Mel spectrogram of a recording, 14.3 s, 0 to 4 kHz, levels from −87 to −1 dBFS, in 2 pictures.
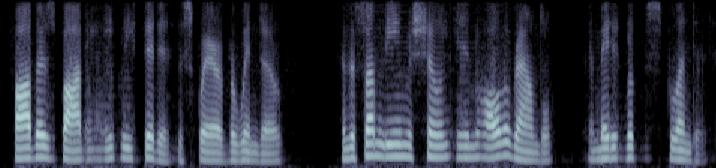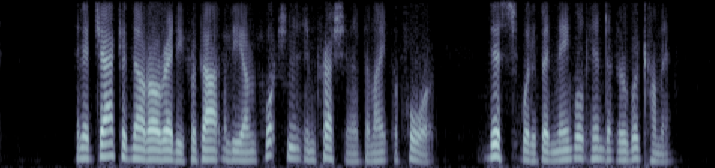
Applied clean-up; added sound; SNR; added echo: neural separator model SepFormer WHAMR!.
